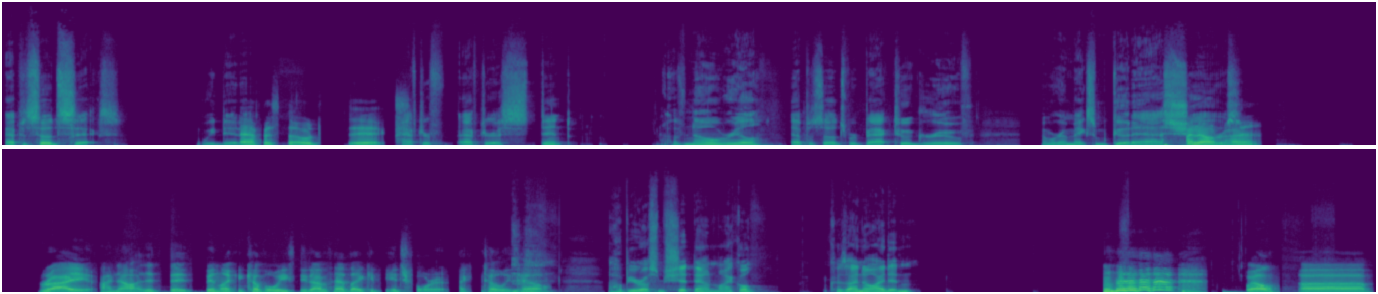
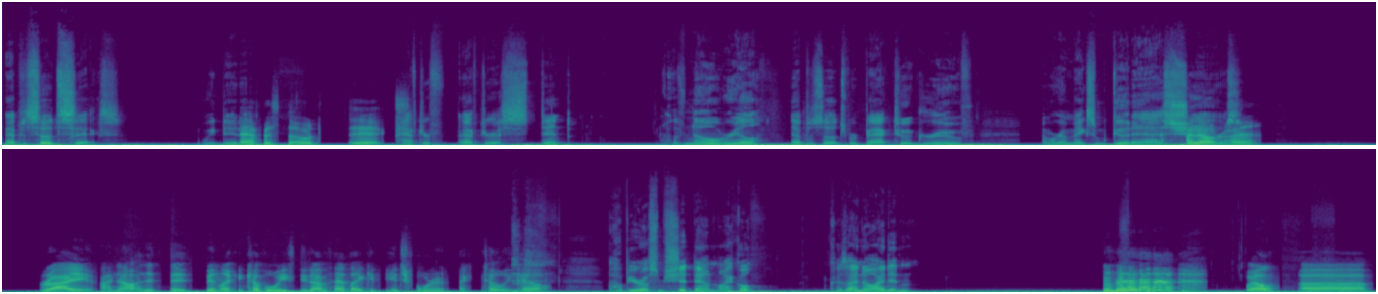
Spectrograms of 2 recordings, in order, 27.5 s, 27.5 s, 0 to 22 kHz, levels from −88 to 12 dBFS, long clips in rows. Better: first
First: none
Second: low rumble; faint; throughout; 25 dB below the speech

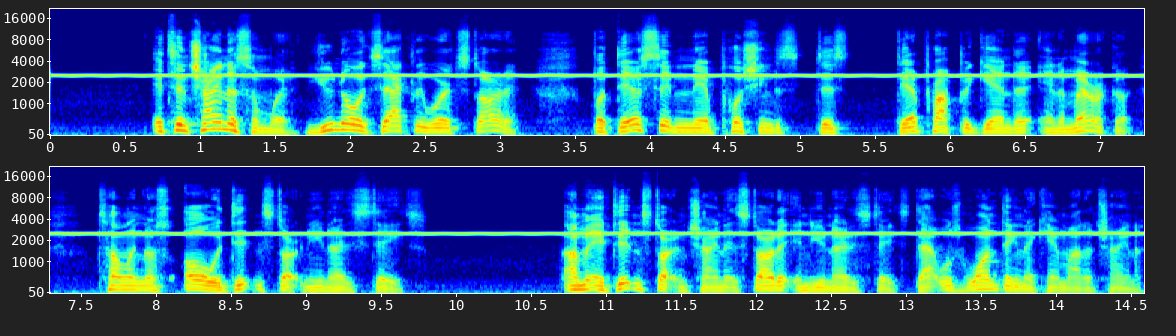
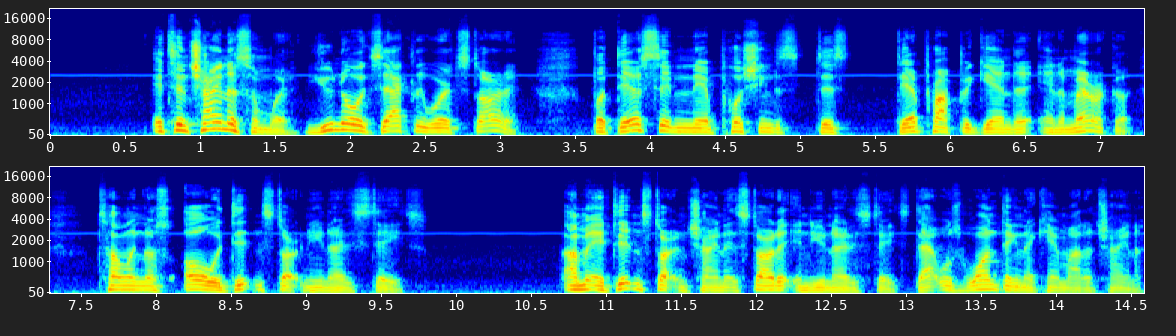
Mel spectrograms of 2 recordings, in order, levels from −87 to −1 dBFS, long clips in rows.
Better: second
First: high-pitched whine; loud; throughout; 2.5 kHz, 5 dB below the speech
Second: high-pitched whine; faint; throughout; 2.5 kHz, 35 dB below the speech

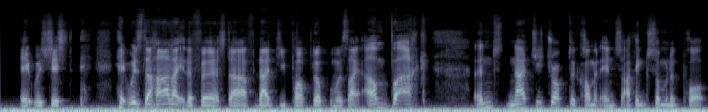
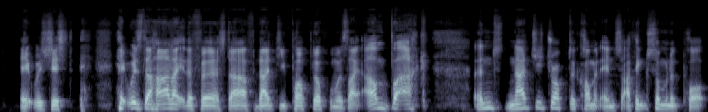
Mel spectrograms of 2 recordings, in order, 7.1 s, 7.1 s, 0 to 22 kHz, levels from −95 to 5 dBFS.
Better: second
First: low rumble; noticeable; throughout; 15 dB below the speech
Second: none

